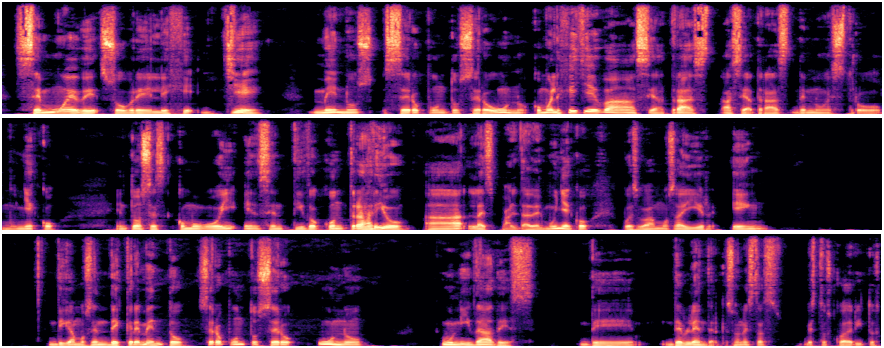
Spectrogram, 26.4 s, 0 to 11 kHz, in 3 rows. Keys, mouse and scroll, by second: 0.6 click, 4.1-5.0 drag.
